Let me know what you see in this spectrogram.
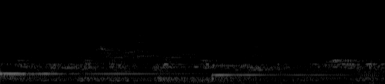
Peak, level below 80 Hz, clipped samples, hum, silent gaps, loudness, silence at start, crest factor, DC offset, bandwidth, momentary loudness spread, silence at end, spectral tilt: -42 dBFS; -80 dBFS; under 0.1%; none; none; -58 LUFS; 0 s; 16 dB; under 0.1%; 16.5 kHz; 8 LU; 0 s; -5.5 dB/octave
